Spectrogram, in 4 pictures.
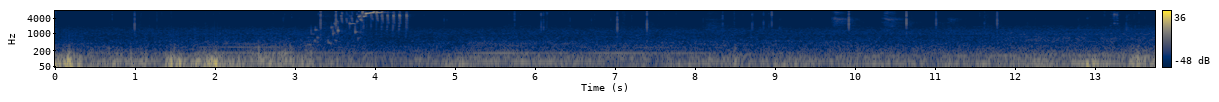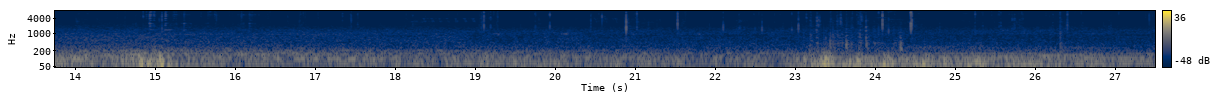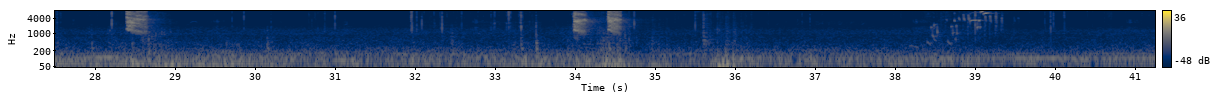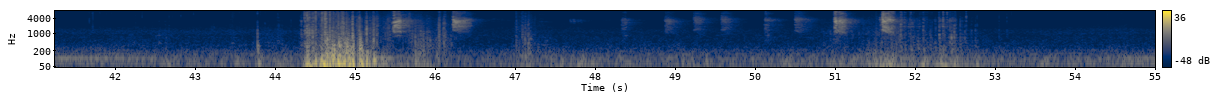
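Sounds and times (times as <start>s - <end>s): birds pecking at seed: 0.1s - 47.2s
harsh bird squawks: 3.3s - 4.4s, 28.4s - 28.8s, 34.0s - 34.7s, 48.9s - 51.9s
short high bird calls: 3.3s - 4.4s, 38.4s - 39.5s.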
